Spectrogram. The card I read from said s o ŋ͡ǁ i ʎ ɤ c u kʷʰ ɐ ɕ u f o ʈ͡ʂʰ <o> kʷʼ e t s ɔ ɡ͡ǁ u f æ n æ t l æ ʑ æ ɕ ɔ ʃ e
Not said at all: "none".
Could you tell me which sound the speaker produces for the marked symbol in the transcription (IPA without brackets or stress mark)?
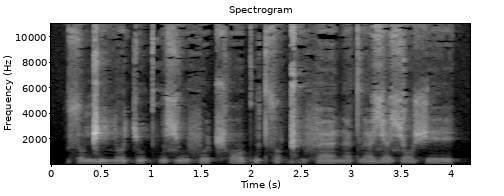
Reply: ɔ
